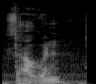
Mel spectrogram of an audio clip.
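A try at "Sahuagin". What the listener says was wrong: Yeah. You just ignored a U.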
